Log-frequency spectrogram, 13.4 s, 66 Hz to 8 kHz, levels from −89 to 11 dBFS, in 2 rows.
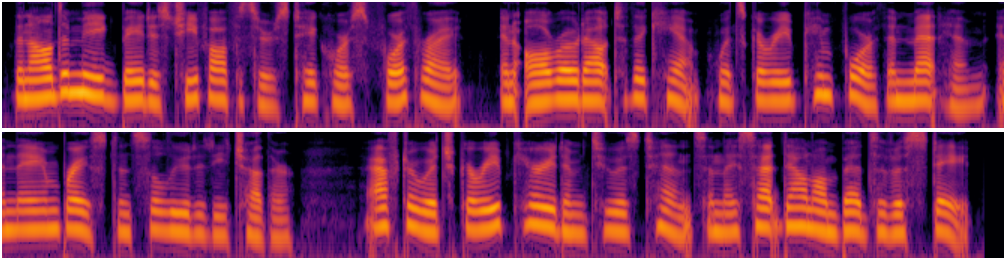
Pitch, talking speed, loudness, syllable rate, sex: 190 Hz, 210 wpm, -18 LUFS, 5.2 syllables/s, female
